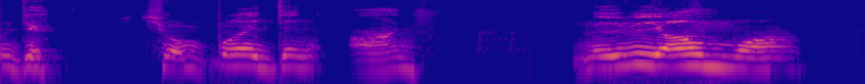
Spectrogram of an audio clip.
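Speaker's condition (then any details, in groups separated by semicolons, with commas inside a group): Cerebral palsy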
